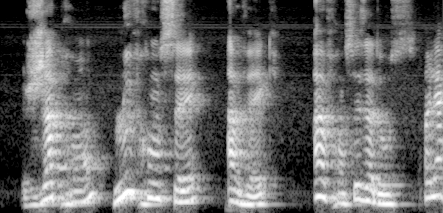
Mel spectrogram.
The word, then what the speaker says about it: j'apprends: J'apprends le français avec afrancesados. Então, j'apprends. J'apprends. Tem um S aqui, mas não se pronuncia.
